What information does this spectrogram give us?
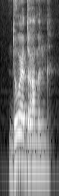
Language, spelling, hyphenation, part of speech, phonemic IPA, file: Dutch, doordrammen, door‧dram‧men, verb, /ˈdoːrdrɑmə(n)/, Nl-doordrammen.ogg
- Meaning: to keep insisting to obtain what one wants, to nag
